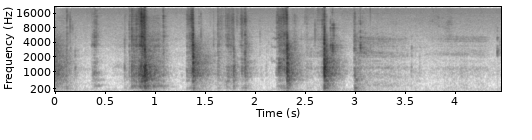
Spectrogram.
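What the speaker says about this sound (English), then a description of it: "we're going to chop these up same way into finer chunks, maybe 1/4-inch chunks or something" A knife chops celery into fine chunks on a cutting board, giving several crisp, close thunks at an uneven pace with short pauses between cuts.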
